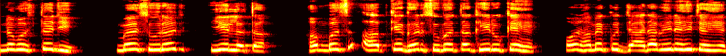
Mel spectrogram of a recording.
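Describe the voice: A man does a cartoonish character voice at an extremely high pitch, delivered in a flat monotone at a moderate pace.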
